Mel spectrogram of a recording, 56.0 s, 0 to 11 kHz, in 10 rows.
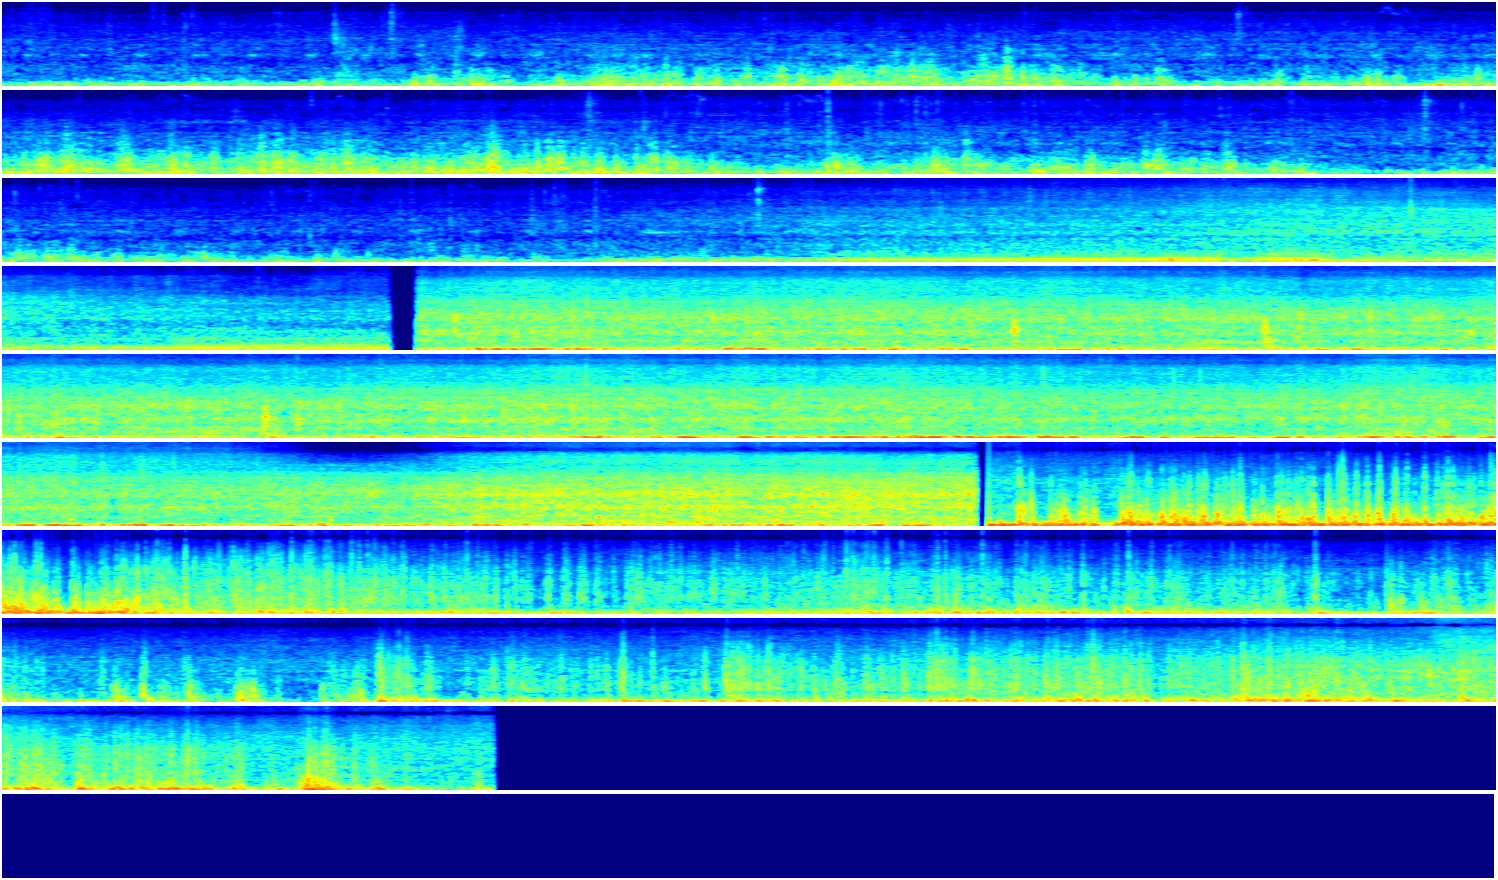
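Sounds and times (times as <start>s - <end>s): road noise: 0.0s - 46.7s
wind buffeting microphone: 0.0s - 46.7s
car engine accelerating: 13.7s - 31.7s.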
